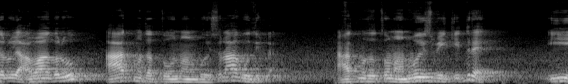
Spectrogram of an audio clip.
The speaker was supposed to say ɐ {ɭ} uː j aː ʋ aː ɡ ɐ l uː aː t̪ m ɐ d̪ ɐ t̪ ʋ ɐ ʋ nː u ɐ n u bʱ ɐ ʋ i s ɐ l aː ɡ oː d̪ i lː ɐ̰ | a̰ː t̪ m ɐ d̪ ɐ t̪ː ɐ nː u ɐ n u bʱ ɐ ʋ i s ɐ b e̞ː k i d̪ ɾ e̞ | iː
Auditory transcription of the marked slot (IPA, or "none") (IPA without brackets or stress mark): l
